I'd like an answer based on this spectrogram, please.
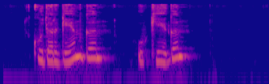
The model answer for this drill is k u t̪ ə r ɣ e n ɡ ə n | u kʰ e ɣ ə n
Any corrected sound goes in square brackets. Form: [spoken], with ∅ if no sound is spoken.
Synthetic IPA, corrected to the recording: k u [d̪] ə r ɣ e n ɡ ə n | u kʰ e ɣ ə n

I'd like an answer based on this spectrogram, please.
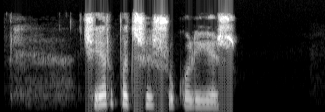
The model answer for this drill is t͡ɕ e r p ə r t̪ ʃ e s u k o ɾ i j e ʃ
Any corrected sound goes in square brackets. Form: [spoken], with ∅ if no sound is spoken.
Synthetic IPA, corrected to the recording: t͡ɕ e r p ə [∅] t̪ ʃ e [ʃ] u k o [l] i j e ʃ

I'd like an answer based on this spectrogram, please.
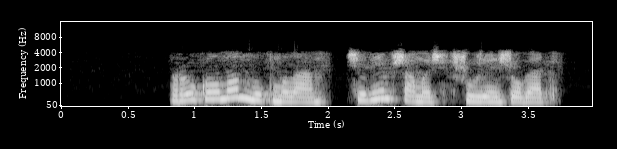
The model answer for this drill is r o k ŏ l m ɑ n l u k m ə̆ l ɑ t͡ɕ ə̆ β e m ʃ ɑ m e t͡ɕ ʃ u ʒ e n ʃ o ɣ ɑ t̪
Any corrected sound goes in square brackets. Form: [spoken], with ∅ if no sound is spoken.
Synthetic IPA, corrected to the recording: r o k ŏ l m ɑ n l u k m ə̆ l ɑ t͡ɕ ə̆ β e m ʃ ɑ m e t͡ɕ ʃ u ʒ e n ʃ o ɣ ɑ t̪

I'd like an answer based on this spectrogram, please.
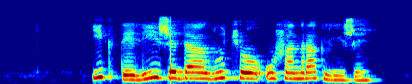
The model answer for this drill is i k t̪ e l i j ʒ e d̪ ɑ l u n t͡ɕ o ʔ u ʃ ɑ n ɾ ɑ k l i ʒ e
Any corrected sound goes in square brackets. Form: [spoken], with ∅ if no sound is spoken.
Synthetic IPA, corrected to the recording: i k t̪ e l i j ʒ e d̪ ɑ l u [∅] t͡ɕ o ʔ u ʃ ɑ n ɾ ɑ k l i ʒ e

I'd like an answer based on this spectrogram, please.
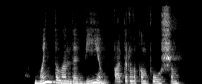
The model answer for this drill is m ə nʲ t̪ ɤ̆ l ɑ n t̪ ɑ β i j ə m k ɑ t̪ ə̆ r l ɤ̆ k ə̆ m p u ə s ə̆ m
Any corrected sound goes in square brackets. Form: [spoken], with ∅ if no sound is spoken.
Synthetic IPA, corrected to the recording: m ə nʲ t̪ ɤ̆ l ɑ n [d̪] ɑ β i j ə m [p] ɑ t̪ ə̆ r l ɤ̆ k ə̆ m p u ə [ʃ] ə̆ m

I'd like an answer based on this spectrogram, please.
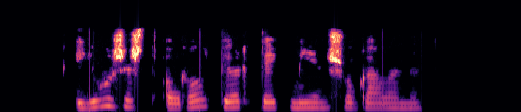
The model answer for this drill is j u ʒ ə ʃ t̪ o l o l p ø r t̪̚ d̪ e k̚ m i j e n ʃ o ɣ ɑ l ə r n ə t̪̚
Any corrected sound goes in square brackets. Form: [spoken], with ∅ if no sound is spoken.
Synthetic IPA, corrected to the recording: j u ʒ ə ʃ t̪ o [ɾ] o l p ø r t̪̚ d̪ e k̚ m i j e n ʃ o ɣ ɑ l ə [∅] n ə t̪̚

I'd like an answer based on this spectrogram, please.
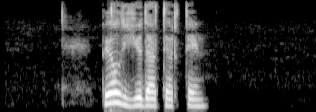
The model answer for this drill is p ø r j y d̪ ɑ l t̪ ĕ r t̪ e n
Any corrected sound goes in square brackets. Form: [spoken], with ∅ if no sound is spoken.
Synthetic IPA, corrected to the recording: p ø [l] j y d̪ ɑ [∅] t̪ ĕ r t̪ e n

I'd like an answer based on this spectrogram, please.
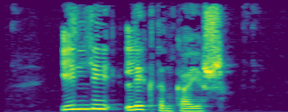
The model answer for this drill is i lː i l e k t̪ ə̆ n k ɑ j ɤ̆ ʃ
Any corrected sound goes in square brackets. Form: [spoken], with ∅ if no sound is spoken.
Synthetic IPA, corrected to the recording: i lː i l e k t̪ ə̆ n k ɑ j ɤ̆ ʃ

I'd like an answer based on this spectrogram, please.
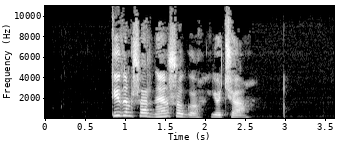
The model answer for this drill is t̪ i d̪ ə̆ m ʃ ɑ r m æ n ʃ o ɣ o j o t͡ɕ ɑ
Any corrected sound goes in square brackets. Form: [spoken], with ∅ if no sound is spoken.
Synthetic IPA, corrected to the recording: t̪ i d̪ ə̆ m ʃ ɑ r [n] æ n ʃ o ɣ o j o t͡ɕ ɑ

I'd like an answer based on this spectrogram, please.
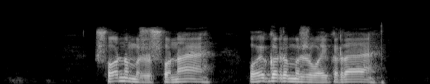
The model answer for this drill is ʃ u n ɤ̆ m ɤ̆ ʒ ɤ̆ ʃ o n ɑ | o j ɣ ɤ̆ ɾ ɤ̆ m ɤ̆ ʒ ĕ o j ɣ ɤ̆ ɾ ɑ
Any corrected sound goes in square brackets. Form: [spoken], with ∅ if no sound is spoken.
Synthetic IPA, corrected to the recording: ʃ [o] n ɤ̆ m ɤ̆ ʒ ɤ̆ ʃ o n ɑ | o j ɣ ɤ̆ ɾ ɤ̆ m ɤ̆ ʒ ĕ o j ɣ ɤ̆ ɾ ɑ

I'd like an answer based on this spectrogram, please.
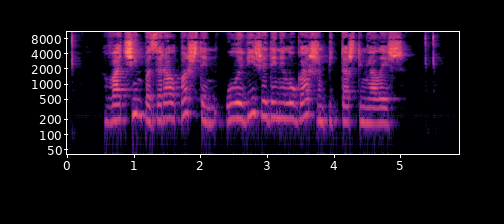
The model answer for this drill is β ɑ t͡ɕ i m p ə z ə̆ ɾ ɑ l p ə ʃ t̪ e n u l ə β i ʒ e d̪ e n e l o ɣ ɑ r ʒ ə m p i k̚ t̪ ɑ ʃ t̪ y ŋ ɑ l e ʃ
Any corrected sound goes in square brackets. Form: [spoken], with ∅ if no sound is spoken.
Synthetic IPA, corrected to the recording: β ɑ t͡ɕ i m p ə z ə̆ ɾ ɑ l p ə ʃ t̪ e n u l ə β i ʒ e d̪ e n e l o ɣ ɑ r ʒ ə m p i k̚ t̪ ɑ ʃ t̪ y ŋ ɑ l e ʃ

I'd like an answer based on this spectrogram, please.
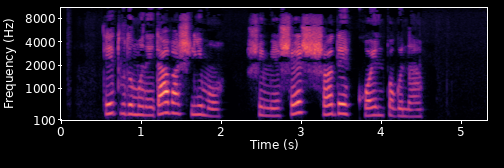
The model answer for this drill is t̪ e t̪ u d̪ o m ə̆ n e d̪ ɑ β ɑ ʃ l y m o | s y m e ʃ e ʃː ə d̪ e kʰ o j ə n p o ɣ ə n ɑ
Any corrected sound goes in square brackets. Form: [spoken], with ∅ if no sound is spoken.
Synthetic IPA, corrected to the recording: t̪ e t̪ u d̪ o m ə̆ n e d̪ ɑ β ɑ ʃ l [i] m o | [ʃ] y m e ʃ e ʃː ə d̪ e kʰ o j ə n p o ɣ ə n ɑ

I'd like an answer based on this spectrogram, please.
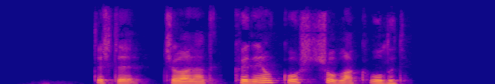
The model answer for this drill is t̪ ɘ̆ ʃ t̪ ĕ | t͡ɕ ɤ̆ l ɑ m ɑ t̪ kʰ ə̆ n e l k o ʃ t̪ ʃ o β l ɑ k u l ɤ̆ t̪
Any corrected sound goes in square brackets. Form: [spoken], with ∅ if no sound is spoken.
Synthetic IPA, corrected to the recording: t̪ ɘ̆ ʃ t̪ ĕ | t͡ɕ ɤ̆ l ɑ [n] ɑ t̪ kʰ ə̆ n e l k o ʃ t̪ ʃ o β l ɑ k u l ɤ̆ t̪

